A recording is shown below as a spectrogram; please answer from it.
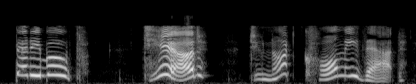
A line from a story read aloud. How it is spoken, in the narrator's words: cried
